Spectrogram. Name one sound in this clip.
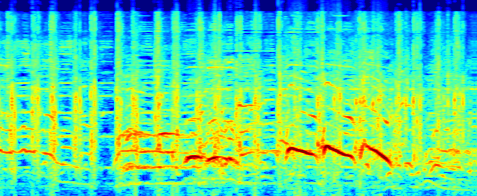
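An accordion plays a lively dance tune.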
